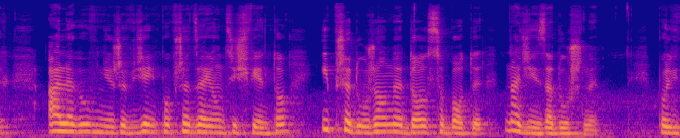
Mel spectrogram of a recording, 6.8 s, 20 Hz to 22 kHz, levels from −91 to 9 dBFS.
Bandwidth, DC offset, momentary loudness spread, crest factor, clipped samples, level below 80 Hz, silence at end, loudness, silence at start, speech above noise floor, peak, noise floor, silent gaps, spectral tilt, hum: 18.5 kHz; under 0.1%; 8 LU; 16 dB; under 0.1%; -50 dBFS; 0 s; -19 LUFS; 0 s; 28 dB; -2 dBFS; -47 dBFS; none; -7 dB/octave; none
